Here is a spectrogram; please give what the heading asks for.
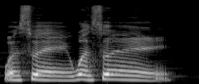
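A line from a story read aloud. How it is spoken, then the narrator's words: Crowd cheering. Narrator (Chinese): 大家也跟着叫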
